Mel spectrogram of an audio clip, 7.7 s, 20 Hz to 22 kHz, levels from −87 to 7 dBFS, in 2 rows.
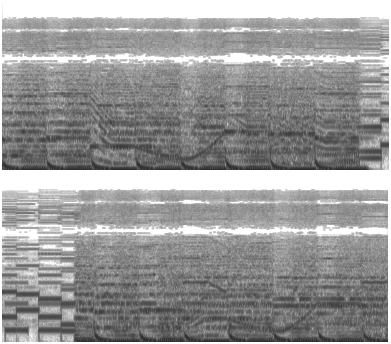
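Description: Channel delay (comb filtering) runs throughout: one channel lags the other by roughly a tenth of a millisecond, so the mono sum cancels around 5 kHz, giving a hollow, phasey sound. Damaged data in a compressed stream appears at 4.55 to 4.61 s, where the decoder loses sync on corrupted frames and produces a brief glitch before recovering.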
